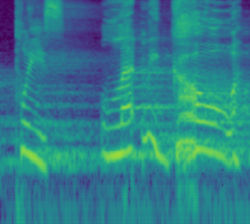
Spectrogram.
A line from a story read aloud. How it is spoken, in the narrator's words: she shouted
